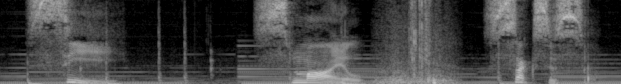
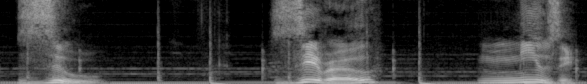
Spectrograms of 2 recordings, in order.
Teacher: s gives you the friction, but z z, gives you the friction and voice as well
